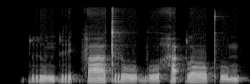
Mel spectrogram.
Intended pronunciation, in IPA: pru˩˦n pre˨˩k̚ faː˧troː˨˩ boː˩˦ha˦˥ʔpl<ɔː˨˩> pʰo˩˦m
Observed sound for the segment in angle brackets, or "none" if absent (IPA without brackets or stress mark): ɔː˥˩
